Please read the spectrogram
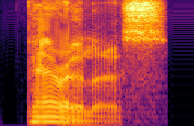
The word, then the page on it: perilous: British English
